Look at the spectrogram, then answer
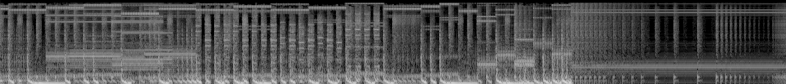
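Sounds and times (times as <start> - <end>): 
electric beam: 0.0 - 6.1.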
